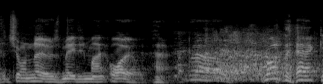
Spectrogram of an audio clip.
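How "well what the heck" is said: usual speaking voice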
